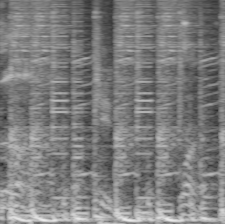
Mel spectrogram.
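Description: Jungle dutch electronic dance remix: a fast, steady beat with bass notes that glide down in pitch several times a second.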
